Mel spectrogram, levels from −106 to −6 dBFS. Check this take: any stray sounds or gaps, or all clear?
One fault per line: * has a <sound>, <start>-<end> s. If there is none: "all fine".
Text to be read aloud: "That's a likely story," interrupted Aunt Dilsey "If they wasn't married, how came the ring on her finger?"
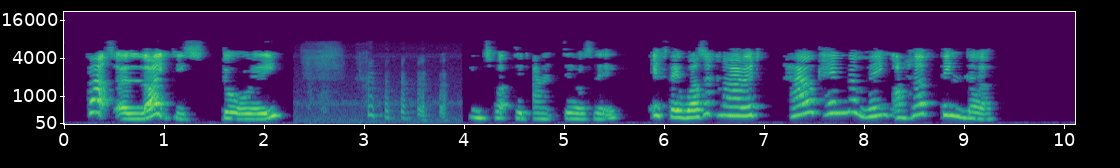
* has a laugh, 2.4-3.9 s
